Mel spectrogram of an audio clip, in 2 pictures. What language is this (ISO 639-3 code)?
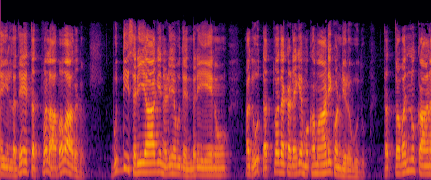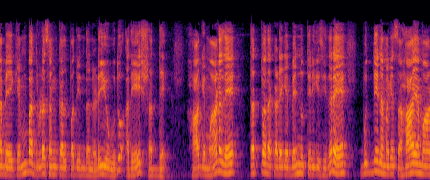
kan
